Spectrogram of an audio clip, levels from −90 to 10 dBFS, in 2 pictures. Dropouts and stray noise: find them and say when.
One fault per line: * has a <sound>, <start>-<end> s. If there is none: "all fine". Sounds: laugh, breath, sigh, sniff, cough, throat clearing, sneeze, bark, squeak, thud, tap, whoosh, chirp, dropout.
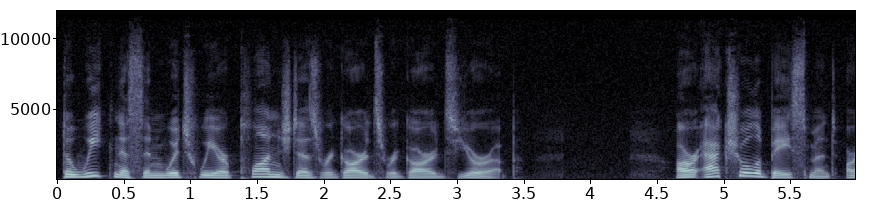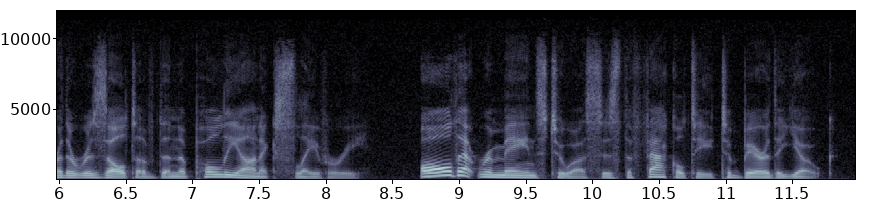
all fine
